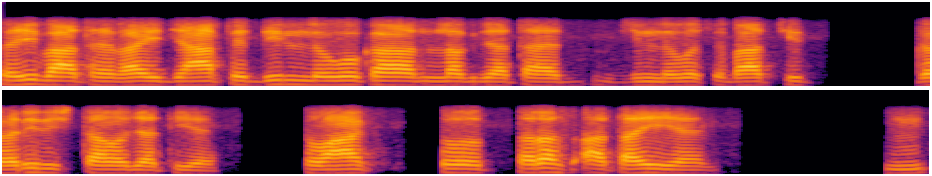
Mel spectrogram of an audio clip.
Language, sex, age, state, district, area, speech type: Urdu, male, 30-45, Bihar, East Champaran, urban, conversation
